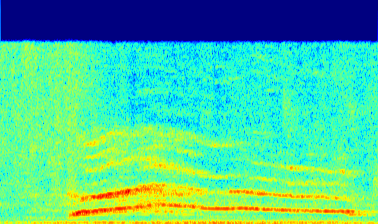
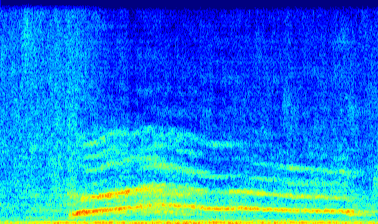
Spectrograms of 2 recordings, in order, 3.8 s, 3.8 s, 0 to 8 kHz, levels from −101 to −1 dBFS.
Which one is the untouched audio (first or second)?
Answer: first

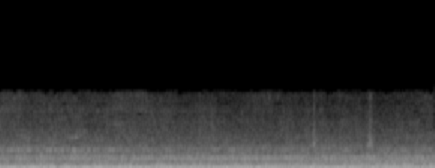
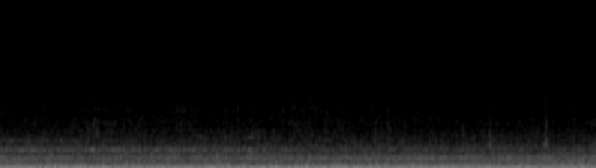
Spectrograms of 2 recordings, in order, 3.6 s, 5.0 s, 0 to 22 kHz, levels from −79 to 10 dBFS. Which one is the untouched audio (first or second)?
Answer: first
